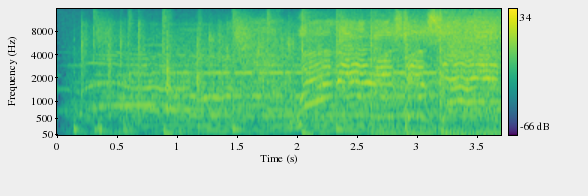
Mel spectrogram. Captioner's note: audience clapping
